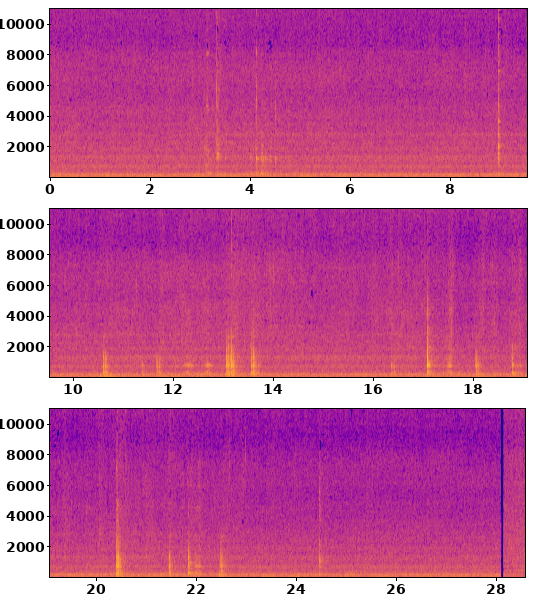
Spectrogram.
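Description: Stir-frying in a nonstick frying pan: vegetables sizzle steadily in oil while a spatula stirs, knocking sharply against the pan a dozen or so times through the middle of the stretch, over a steady low hum.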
